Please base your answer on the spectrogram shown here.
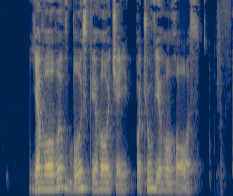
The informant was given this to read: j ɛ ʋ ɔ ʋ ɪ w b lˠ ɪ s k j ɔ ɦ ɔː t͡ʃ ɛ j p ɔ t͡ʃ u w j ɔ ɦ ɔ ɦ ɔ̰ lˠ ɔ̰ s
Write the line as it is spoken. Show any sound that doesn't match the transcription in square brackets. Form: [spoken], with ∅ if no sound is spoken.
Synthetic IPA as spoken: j [a] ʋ ɔ ʋ ɪ w b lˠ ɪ s k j ɔ ɦ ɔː t͡ʃ ɛ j p ɔ t͡ʃ u w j ɔ ɦ ɔ ɦ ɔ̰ lˠ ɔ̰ s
